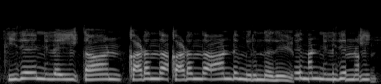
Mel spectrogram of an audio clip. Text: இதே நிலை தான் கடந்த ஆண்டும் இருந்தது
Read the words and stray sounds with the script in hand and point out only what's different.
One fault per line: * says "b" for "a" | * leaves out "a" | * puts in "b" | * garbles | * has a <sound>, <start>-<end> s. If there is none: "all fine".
* puts in "கடந்த"
* garbles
